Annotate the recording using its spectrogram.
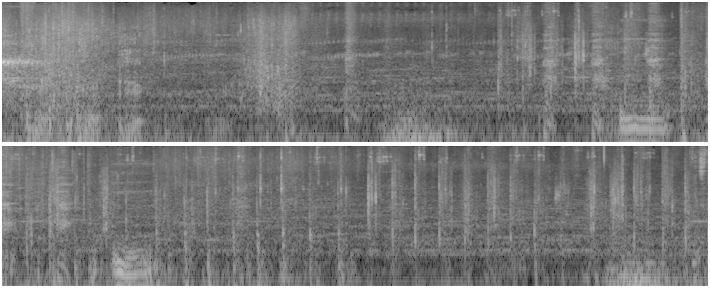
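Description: Footsteps thud quickly on dirt and wooden boards.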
